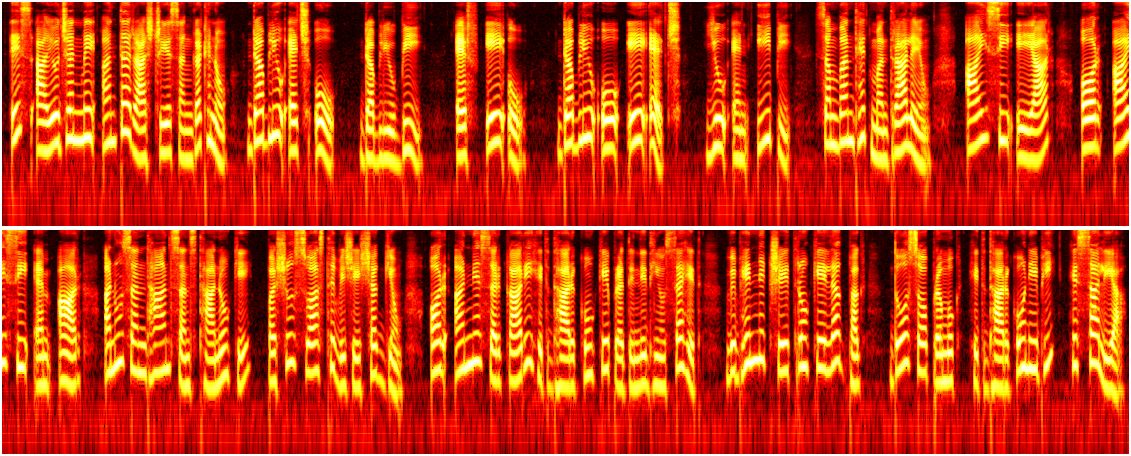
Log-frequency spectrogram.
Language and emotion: Hindi, neutral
